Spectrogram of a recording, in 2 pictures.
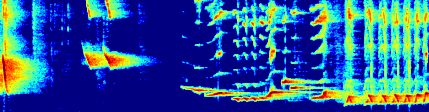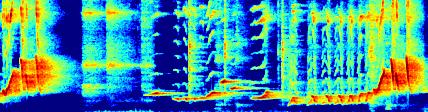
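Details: Song of a white-rumped shama, played to stir other shamas into singing. Sharp high whistles, a pause, then falling whistles into rapid rising trills that climb at the end. The pattern repeats twice.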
